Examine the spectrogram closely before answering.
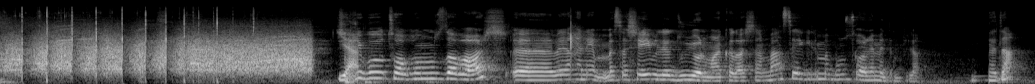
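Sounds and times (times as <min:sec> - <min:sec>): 
audience applause: 0:00.0 - 0:03.2
speech: 0:03.4 - 0:10.3.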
